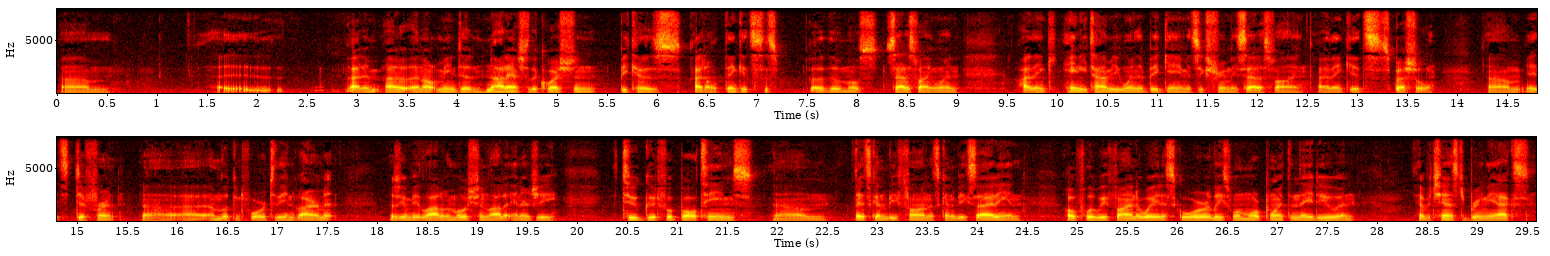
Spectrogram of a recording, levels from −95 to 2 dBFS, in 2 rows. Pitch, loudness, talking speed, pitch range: 85 Hz, -29 LUFS, 195 wpm, 80-90 Hz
